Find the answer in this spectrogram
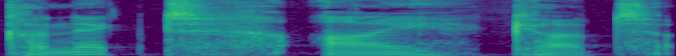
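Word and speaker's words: Connect_icut: Connect iCut, also Connecticut eigentlich ausgesprochen, aber Connect iCut geschrieben,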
